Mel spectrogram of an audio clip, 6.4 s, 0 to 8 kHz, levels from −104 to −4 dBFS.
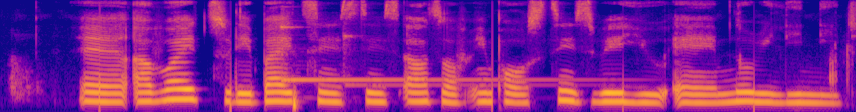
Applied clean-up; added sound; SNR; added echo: none; Doorbell; 15 dB; none.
